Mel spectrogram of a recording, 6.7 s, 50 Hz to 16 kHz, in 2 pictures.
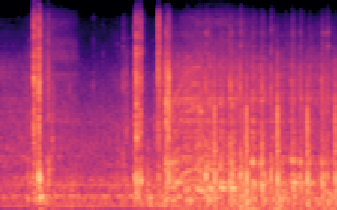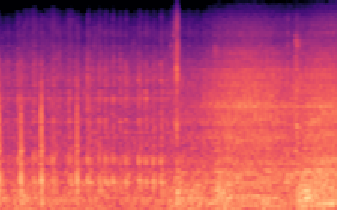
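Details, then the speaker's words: BMW E36 after crank-no-start troubleshooting, car sat long, oil and water dumped in, intake boot refitted: uneven cranking, catches briefly with ragged revs then dies; smoky exhaust, owner suspects stuck piston rings. "well it started and i got it to run there for a little while but as soon as i let it shut off it uh it died off again"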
